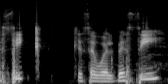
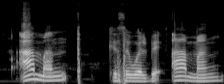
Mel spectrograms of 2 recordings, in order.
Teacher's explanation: la última regla que corresponde a esta primera etapa es el apócope de oclusivas finales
